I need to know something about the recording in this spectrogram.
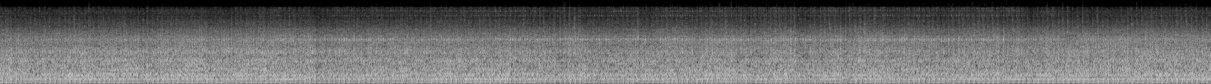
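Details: Troy-Bilt self-propelled push mower brought back from non-running after straightening a possibly pinched fuel line to the float bowl: even, steady drone with no misses, surges or knocks; the engine runs cleanly.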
